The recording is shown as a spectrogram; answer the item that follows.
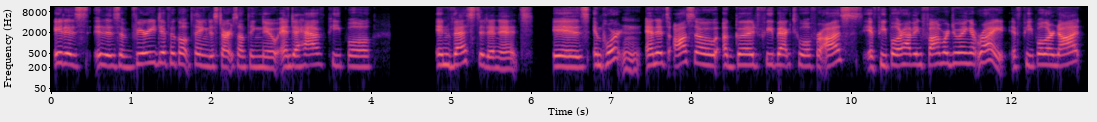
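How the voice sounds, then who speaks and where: Woman moderating a game panel, chatty and enthusiastic, voice a bit on the high side. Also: steady tone, moderate pace. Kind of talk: casual panel chat.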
